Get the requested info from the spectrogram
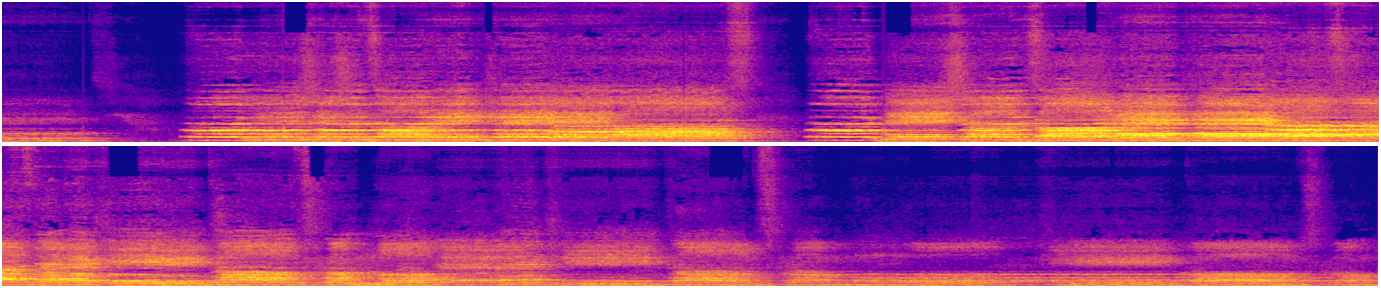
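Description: Large mixed choir singing a sacred song in several voice parts. The phrases break off briefly near the start and again about eight seconds in, are loudest from about ten to fourteen seconds, and are softer in the second half.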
